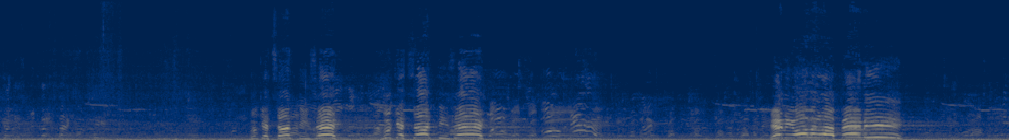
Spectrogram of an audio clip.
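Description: People shouting across a soccer pitch: a run of loud, drawn-out calls about four seconds in and another burst near the end, over a steady low background rumble.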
